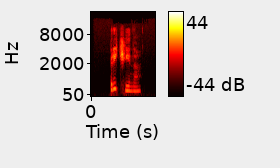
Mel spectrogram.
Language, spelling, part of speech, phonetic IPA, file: Russian, причина, noun, [prʲɪˈt͡ɕinə], Ru-причина.ogg
- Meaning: 1. cause (source or reason of an event or action) 2. reason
